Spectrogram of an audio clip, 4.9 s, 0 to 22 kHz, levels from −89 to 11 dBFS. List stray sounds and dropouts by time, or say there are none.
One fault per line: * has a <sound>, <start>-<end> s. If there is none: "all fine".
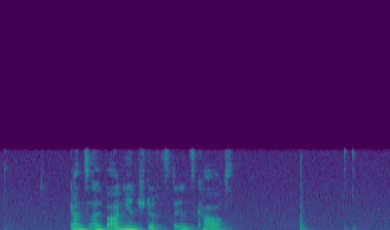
* has a thud, 3.8-4.1 s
